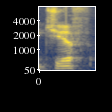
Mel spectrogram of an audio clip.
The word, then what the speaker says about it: GIF: PNG and the other common type of graphic is a gif file notice is pronounced GIF GIF like the peanut butter um it actually is pronounced that way so anyhow what I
